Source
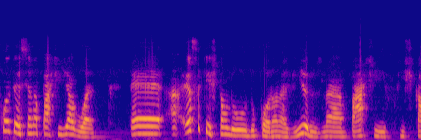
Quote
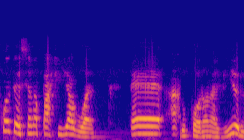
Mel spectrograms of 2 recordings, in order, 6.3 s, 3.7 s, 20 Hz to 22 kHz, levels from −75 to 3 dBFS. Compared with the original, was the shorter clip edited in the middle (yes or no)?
yes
